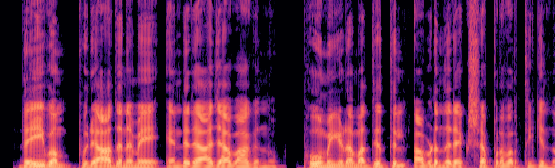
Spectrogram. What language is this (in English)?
Malayalam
